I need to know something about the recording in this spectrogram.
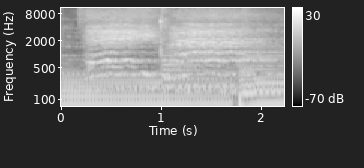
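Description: Gospel-style choir singing over an instrumental backing with a held bass line. A sharp low beat hit lands just before the end.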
